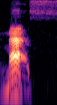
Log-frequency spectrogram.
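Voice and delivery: मैस hit hard and low; full stress. Shown as a demonstration. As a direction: punch मैस with full energy. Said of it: "पूरी energy से बोलें".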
